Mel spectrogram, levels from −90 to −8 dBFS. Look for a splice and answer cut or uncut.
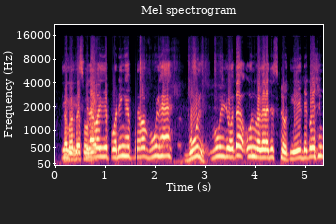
cut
